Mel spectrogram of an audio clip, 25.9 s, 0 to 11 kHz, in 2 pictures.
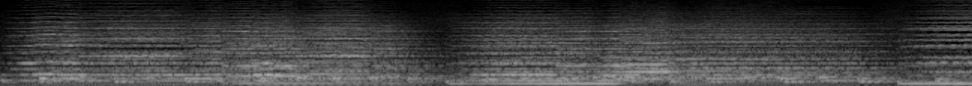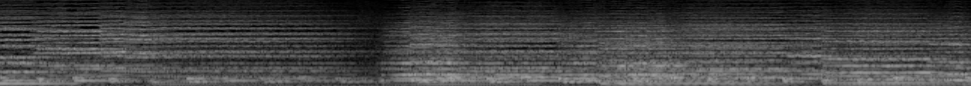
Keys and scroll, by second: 3.7 ctrl+alt+z, 6.2 ctrl+z, 7.2 ctrl+z, 14.3 ctrl+z, 23.0 ctrl+z, 23.7 ctrl+z.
